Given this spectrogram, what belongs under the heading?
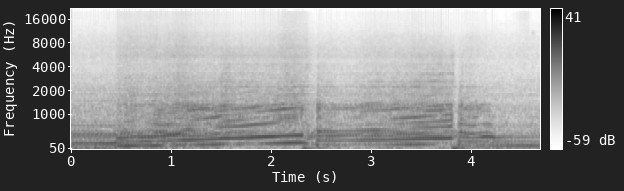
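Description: A Porsche 918 Spyder engine revs loudly and close by in a smooth rising howl, climbs twice, drops off, then rises once more, with nothing else heard.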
